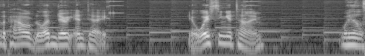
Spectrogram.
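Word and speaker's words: Entei: I know it's pronounced Entai.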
